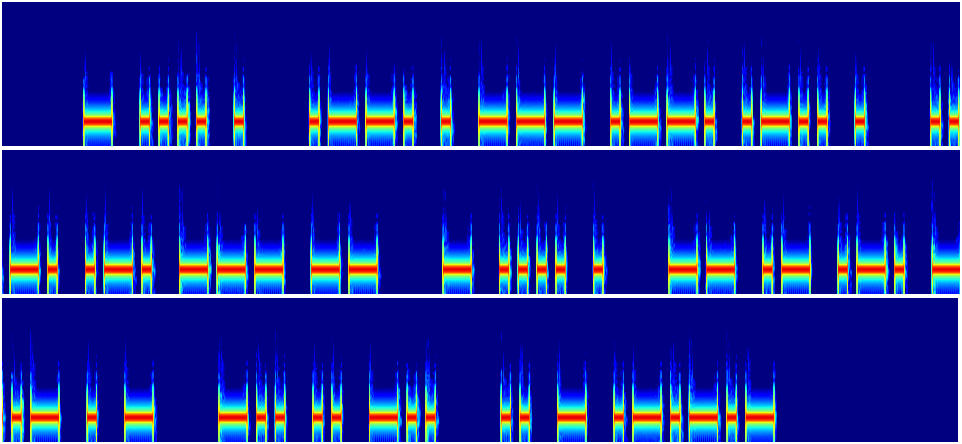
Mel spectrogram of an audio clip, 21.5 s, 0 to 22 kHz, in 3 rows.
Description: Morse code, heard as a keyed tone, about 17 wpm, 700 Hz. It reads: THE PEOPLE FROM THE MARKET DID IT.
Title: Sentences from Top 600 Words 17wpm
